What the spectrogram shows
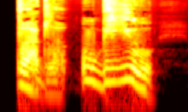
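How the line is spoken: Growl. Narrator (Russian): прорычала курсантка

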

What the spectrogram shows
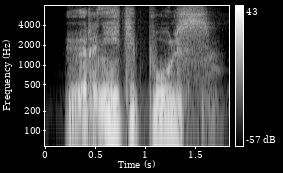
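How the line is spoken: Hoarse rasp. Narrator (Russian): прохрипел Эдик

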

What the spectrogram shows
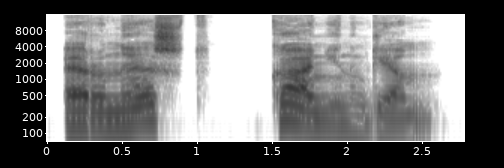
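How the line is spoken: Slow, recalling. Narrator (Russian): произнес он мое имя так медленно, словно только в этот момент вспомнил, кто я такой

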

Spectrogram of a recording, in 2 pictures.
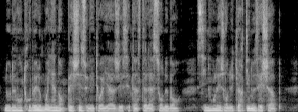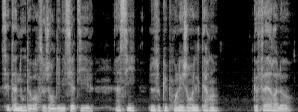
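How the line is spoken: Low-voiced leader. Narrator (French): Celui qui semble être le chef déclare, à voix basse

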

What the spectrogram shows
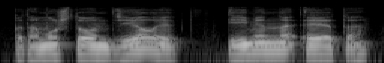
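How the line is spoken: Plain. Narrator (Russian): ответил Молкин

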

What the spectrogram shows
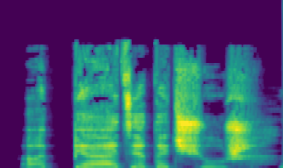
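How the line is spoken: Bewildered moan. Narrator (Russian): Застонала я, не понимая, зачем мой мозг играет в такие странные игры

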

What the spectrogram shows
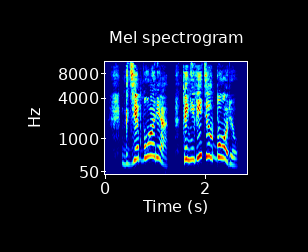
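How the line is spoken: Sudden shout. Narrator (Russian): вдруг крикнула

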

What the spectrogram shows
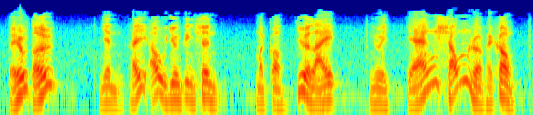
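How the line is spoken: Shouting. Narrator (Vietnamese): Cừu Thiên Nhận quát lên

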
